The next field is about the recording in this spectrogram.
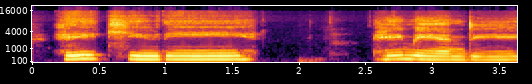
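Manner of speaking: put-on baby talk, very slow and drawn-out. Asking another speaker about a trailer, quoting a couple's line: imitating baby talk. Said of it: "they talk like babies to each other".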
